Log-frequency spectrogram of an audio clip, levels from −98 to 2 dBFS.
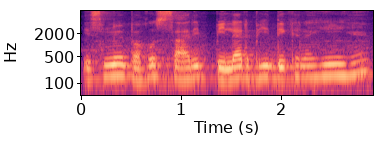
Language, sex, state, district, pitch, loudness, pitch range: Hindi, male, Uttar Pradesh, Lucknow, 150 Hz, -16 LUFS, 135-155 Hz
